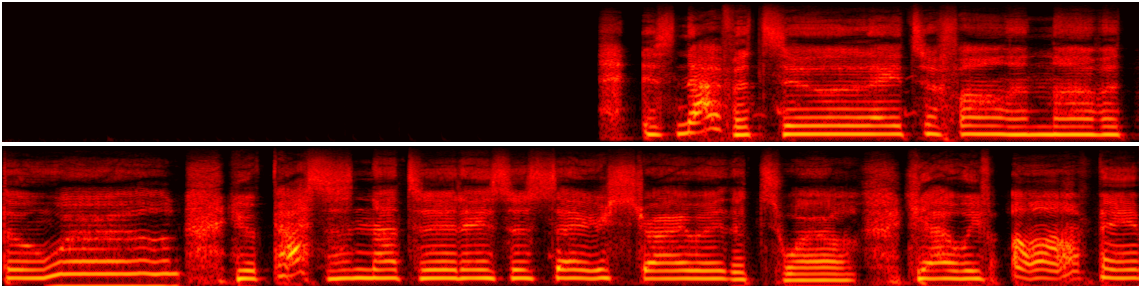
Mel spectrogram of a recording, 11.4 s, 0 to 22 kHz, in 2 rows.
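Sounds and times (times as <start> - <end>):
raw vocal motif: 3.1 - 11.2.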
